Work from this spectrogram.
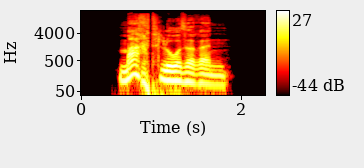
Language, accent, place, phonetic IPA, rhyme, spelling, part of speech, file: German, Germany, Berlin, [ˈmaxtloːzəʁən], -axtloːzəʁən, machtloseren, adjective, De-machtloseren.ogg
- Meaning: inflection of machtlos: 1. strong genitive masculine/neuter singular comparative degree 2. weak/mixed genitive/dative all-gender singular comparative degree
